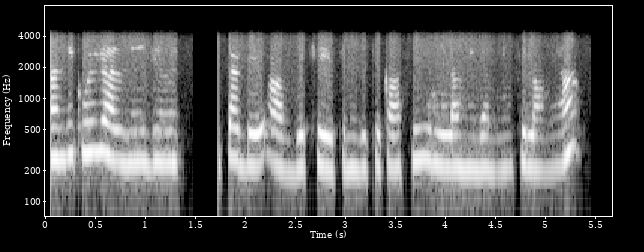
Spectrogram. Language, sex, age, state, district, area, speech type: Punjabi, female, 18-30, Punjab, Faridkot, urban, conversation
